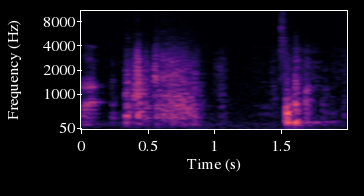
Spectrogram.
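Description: Handling sounds as a paper insert card is moved: a short papery rustle, then a single knock about one and a half seconds in.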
